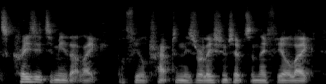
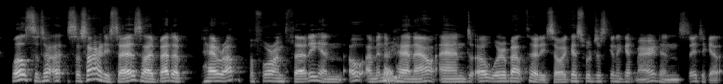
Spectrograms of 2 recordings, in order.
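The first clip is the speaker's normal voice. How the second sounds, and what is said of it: Put-on transatlantic accent. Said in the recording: “they have a transatlantic accent, but you know, it's the 20s”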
